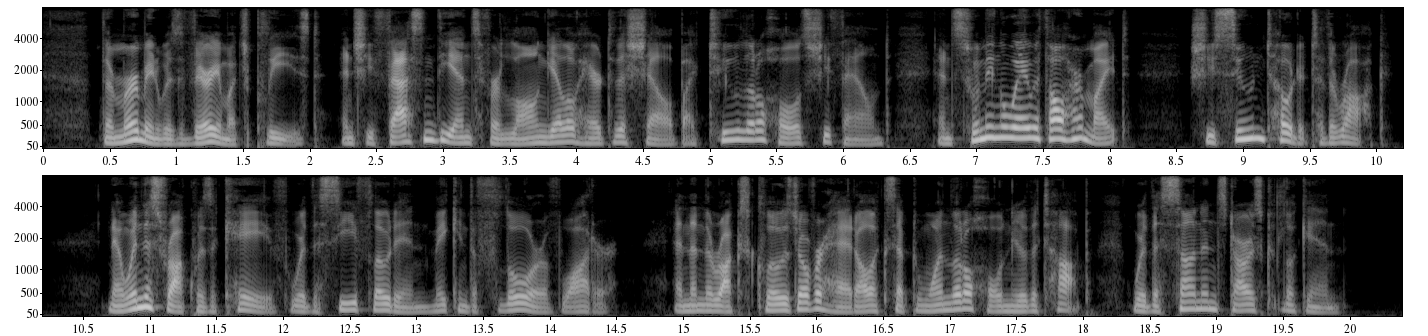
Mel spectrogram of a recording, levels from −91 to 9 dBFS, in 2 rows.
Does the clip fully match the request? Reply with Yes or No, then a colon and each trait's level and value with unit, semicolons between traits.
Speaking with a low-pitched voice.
Yes: low, 120 Hz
